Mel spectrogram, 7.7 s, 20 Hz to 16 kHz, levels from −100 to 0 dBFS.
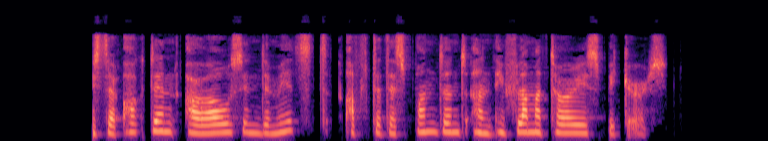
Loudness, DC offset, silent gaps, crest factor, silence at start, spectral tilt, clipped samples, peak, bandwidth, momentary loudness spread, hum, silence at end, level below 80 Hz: -25 LUFS; under 0.1%; 1.46-1.50 s, 1.81-1.85 s, 3.15-3.19 s, 3.33-3.38 s; 20 dB; 0.95 s; -4 dB/octave; under 0.1%; -6 dBFS; 7.4 kHz; 9 LU; none; 1.05 s; -74 dBFS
